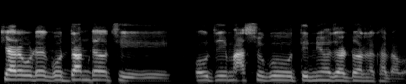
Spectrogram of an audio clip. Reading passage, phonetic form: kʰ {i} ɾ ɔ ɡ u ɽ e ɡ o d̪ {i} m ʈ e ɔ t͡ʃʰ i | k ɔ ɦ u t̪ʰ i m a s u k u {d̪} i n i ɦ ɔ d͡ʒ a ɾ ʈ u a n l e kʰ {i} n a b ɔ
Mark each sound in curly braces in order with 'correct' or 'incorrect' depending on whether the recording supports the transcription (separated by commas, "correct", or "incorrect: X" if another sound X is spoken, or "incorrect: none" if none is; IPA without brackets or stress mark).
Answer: incorrect: a, incorrect: a, incorrect: t̪, incorrect: a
